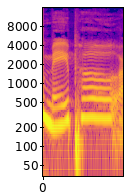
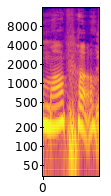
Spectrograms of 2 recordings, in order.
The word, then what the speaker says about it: Mapo: Josh was like, do you know Maypo? I want to do a Maypo squash. I'm like, what are you talking about? He's like, how can you not know what I'm talking about? I'm like, oh, Mapo.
